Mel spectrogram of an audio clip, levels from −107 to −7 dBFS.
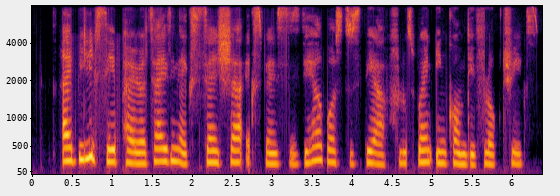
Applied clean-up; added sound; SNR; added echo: neural mask model DeepFilterNet 3.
